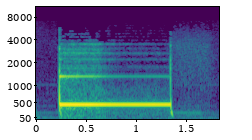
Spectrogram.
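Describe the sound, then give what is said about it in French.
A phone call rings out to a mobile phone over a poor-quality CB radio link, heard from the caller's side. One steady mid-pitched tone holds for about a second between sharp clicks, with no voices. “Attention, on refait sonner de nouveau le portable de Sandy. Attention, c'est reparti.”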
